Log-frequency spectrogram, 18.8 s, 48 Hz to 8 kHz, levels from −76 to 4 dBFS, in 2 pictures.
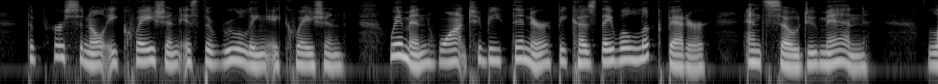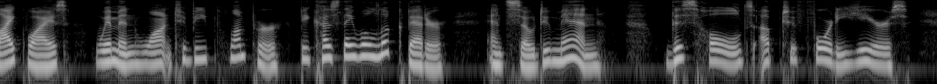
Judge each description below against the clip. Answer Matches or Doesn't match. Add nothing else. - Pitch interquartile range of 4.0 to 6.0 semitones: Matches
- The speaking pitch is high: Doesn't match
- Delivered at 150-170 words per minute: Doesn't match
